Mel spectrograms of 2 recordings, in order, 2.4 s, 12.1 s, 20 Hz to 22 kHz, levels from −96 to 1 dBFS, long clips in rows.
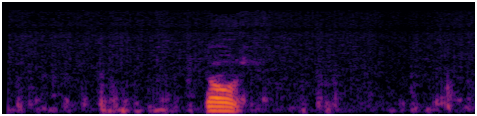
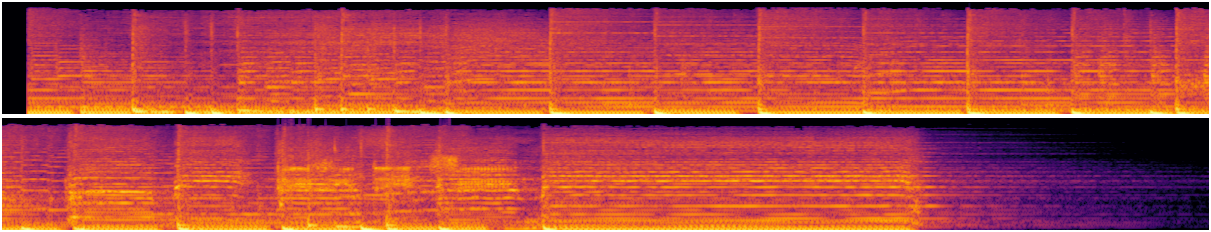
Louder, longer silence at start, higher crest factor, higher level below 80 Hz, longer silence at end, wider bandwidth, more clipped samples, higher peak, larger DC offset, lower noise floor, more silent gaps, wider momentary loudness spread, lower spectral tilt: second, -35 LUFS vs -12 LUFS; first, 0.5 s vs 0.15 s; first, 22 dB vs 12 dB; second, -84 dBFS vs -14 dBFS; about the same, 1.2 s vs 1.3 s; about the same, 16.5 kHz vs 17.5 kHz; neither; second, -18 dBFS vs 0 dBFS; neither; first, -68 dBFS vs -63 dBFS; neither; first, 25 LU vs 4 LU; first, -8.5 dB/octave vs -4.5 dB/octave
